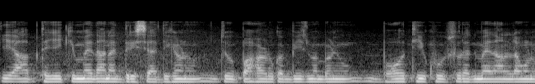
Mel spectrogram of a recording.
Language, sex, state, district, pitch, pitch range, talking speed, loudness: Garhwali, male, Uttarakhand, Tehri Garhwal, 130 Hz, 125-135 Hz, 200 wpm, -14 LUFS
